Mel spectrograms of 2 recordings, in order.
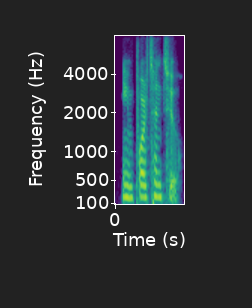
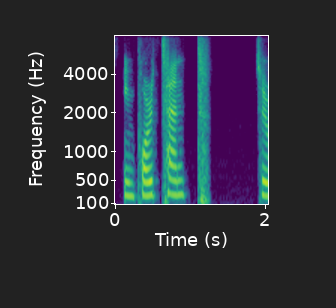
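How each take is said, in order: First: The T at the end of 'important' is silent. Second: The T at the end of 'important' is pronounced. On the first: The speaker calls it right. "that sounds better" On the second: The speaker calls it wrong. "you don't say"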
